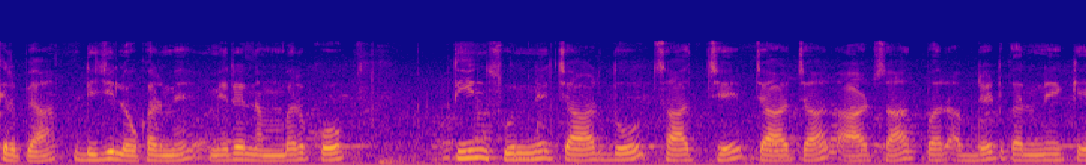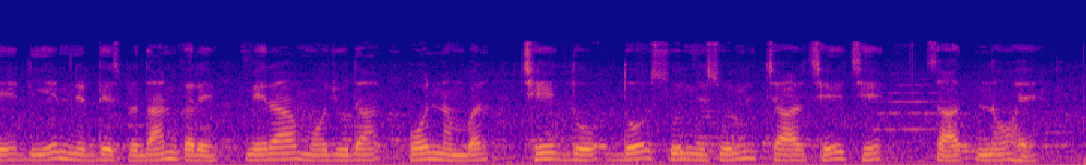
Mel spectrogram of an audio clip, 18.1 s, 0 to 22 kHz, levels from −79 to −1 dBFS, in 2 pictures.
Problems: none marked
